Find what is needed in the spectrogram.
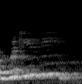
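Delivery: voice going up. Retold or imitated. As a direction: shoot the pitch up defensively. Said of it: "obviously your voice goes up".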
